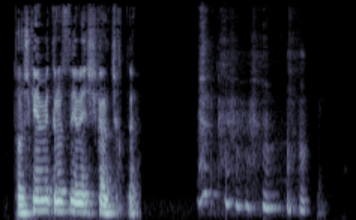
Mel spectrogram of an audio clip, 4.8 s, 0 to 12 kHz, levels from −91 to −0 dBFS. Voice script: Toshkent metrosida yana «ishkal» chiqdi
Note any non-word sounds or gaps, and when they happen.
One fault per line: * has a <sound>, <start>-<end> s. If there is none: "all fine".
* has a laugh, 2.6-4.2 s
